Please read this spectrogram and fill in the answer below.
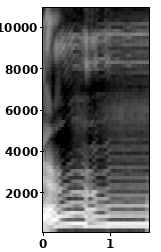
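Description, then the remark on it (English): A single loud howl imitated by a human voice, mimicking a hound dog: the pitch rises at the start, dips briefly, then holds a long, steady, mournful tone for under two seconds. “And then he farts like that, the hound dog does, and he stops howling.”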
